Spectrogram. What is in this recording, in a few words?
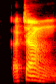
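"kacang", Malay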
